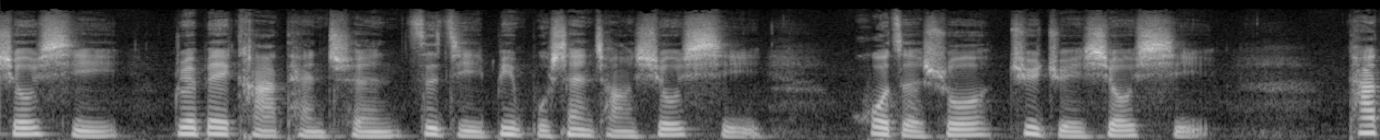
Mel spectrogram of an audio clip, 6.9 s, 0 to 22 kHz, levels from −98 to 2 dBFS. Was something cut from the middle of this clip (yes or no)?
no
